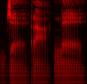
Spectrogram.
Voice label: "jerane", concat syllables; Affixing experiment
